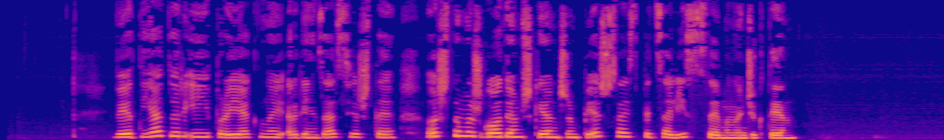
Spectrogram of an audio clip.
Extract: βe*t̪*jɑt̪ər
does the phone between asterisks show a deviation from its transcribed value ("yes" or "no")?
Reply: no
